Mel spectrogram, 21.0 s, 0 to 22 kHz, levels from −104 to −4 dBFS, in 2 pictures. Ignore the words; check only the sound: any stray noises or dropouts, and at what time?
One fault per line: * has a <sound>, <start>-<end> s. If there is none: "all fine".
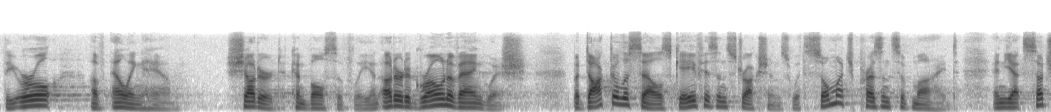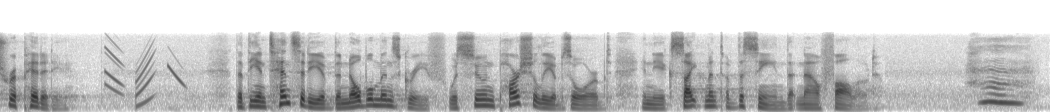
* has a chirp, 11.6-12.4 s
* has a sigh, 20.2-20.9 s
